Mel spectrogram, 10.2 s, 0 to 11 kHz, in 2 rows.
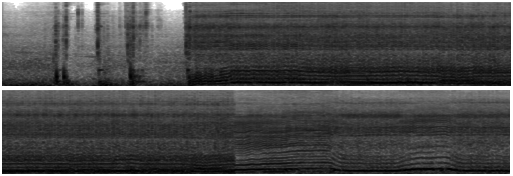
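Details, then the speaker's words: Repaired vintage 2000 Duratrax Nitro Quake RC monster truck, TORQ 21 Big Block nitro engine, preliminary first start, needles set rich: few pull-start rasps then steady high buzz dipping and climbing with throttle blips; runs cleanly on rich tune. "We got fuel, and then we're gonna run rich and loud. Let's fire it up."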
